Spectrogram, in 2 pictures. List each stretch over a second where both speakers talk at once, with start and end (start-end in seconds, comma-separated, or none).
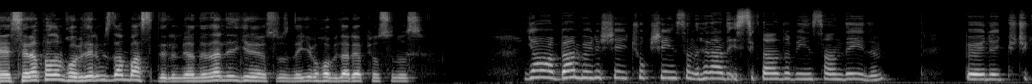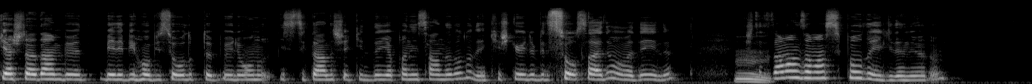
none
